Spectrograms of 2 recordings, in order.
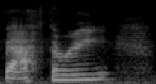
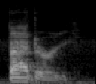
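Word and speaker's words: Báthory: So giving that away, my three subjects were Elizabeth Bathory, and most people probably know her as Elizabeth Bathory, but it's pronounced Elizabeth Bathory. It's Hungarian. There is no sound, like the TH sound. It doesn't exist on Hungarian. It kind of sounds more like a D.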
